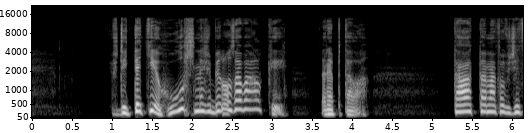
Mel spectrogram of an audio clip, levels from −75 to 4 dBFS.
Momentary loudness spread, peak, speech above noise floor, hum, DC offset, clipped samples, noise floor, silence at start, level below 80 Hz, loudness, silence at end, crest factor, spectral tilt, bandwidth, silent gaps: 12 LU; 0 dBFS; 51 dB; none; under 0.1%; under 0.1%; -67 dBFS; 1 s; -70 dBFS; -16 LUFS; 0 s; 18 dB; -5.5 dB/octave; 14.5 kHz; none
